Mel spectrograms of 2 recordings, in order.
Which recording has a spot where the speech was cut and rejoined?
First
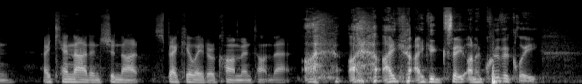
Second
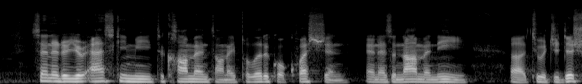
first; 1 cut; at 2.9 s

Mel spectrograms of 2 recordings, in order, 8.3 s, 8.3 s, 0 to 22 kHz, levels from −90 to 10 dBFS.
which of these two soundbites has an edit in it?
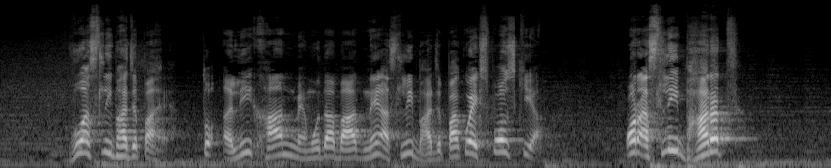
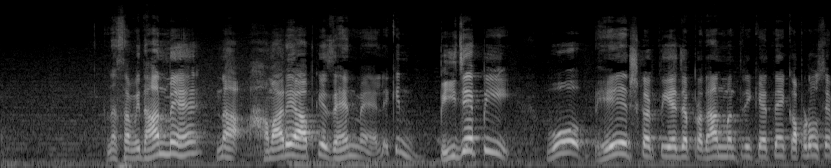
second; 1 cut; at 6.3 s

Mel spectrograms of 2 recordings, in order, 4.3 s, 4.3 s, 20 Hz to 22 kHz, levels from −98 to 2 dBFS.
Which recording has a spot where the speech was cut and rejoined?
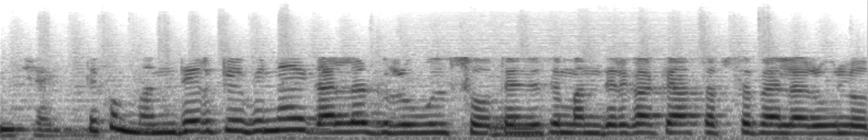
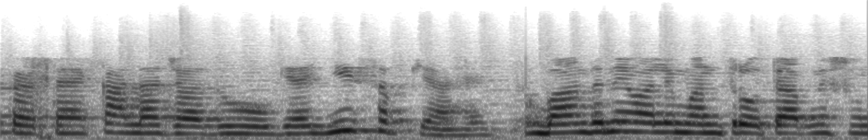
second; 1 cut; at 2.6 s

